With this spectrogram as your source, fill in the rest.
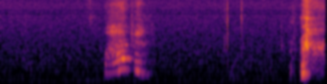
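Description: A young girl speaks briefly and casually close by.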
